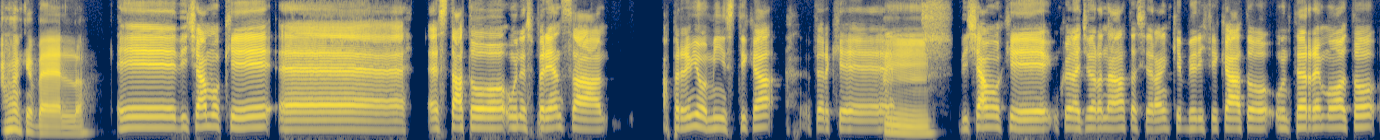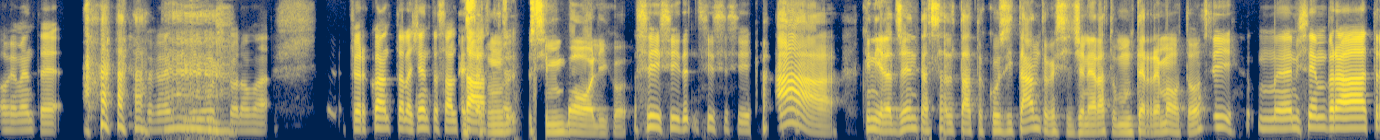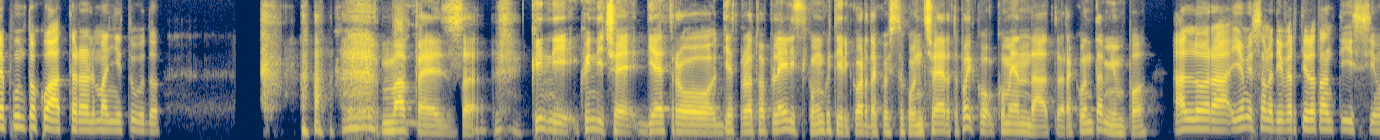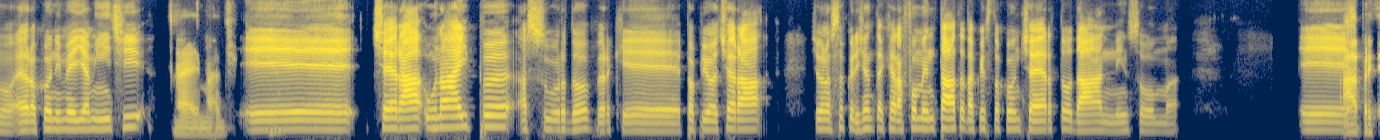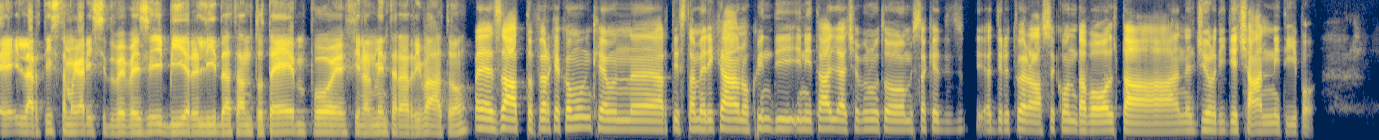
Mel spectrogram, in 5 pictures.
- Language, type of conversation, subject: Italian, podcast, Che playlist senti davvero tua, e perché?
- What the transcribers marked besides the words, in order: chuckle; teeth sucking; chuckle; teeth sucking; other background noise; tapping; background speech; chuckle; "divertito" said as "divertiro"; in English: "hype"; "proprio" said as "popio"; "esibire" said as "esiibire"; "comunque" said as "comunche"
